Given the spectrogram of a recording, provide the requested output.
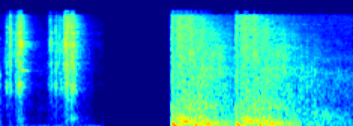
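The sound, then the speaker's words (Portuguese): Two quick sharp clicks, a brief silence, then a loud gunshot blast followed by a second blast, with a long rumbling tail that slowly fades. No one speaks. “Agora dei tiro na minha cabeça, por favor.”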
